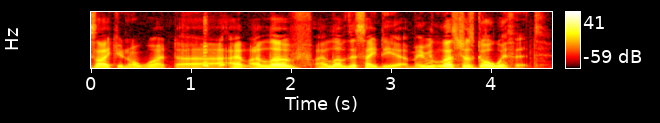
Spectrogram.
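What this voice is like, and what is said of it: Terrible impression of Bobby. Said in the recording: “my absolute best/worst Bobby impression... Yeah, it's terrible.”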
